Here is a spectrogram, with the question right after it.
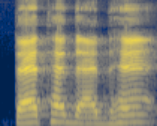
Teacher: तै थ दै ध ये 4 ध्वनियाँ दांतों से बोली जाती हैं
